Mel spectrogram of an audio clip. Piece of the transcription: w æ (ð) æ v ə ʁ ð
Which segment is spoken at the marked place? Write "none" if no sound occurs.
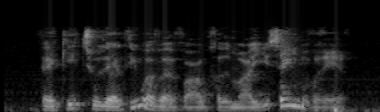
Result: v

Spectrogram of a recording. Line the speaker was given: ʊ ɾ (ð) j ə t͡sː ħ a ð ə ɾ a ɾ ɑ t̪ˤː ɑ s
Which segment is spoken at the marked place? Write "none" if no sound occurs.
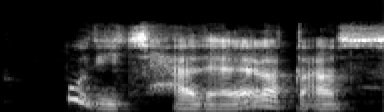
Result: ð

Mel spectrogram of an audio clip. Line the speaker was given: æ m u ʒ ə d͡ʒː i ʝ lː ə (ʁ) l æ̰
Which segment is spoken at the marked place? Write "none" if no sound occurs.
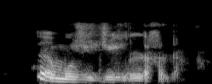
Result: χ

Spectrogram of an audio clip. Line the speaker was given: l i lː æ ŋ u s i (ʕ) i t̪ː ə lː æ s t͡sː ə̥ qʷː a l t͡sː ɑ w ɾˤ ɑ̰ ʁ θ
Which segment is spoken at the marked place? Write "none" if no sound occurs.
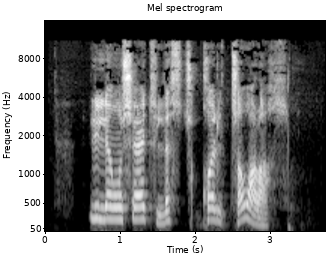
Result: ʕ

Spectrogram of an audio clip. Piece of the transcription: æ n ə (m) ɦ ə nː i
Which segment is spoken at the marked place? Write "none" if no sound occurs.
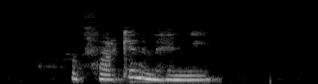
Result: m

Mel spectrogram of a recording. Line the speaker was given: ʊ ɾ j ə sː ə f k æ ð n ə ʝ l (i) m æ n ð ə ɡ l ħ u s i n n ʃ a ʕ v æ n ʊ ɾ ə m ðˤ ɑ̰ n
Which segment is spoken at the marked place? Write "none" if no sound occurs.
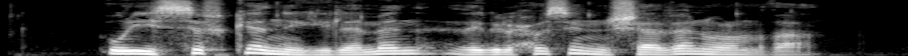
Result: æ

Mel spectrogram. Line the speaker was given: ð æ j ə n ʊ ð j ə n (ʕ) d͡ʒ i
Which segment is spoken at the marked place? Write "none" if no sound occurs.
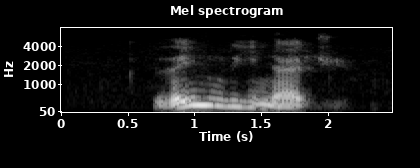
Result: ʕ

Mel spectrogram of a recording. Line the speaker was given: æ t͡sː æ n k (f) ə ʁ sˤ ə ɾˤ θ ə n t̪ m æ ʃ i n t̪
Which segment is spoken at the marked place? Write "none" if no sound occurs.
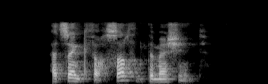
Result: θ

